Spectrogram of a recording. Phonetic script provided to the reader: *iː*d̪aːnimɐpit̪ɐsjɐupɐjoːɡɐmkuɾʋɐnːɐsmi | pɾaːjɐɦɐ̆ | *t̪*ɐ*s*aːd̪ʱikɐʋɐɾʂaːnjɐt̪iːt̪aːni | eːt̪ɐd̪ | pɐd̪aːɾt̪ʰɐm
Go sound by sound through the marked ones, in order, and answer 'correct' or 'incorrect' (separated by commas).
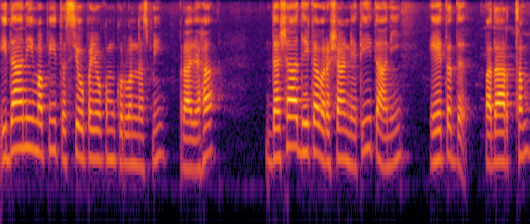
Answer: incorrect, incorrect, incorrect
